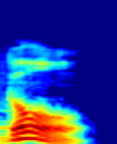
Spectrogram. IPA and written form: ɡoʊl (goal)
